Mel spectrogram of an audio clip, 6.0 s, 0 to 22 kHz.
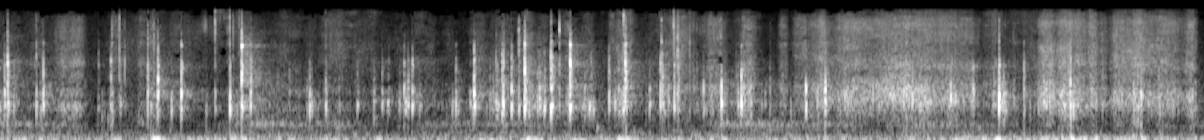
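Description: A small solid plastic 3x3 Rubik's cube with colored stickers, held in both hands, is tapped and scratched with long nails and fingertips while its layers are twisted. The sound is a quiet, dense stream of quick, bright clicks and dry, scratchy crackles with almost no ring or low end.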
